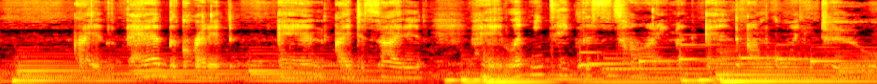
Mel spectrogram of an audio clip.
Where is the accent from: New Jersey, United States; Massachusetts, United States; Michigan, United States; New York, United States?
New York, United States; I was never raised out here, but I'm from New York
